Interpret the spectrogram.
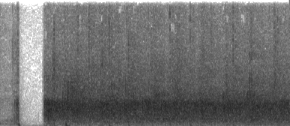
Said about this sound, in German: Einen kräftigen Applaus für FXRH, bitte.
